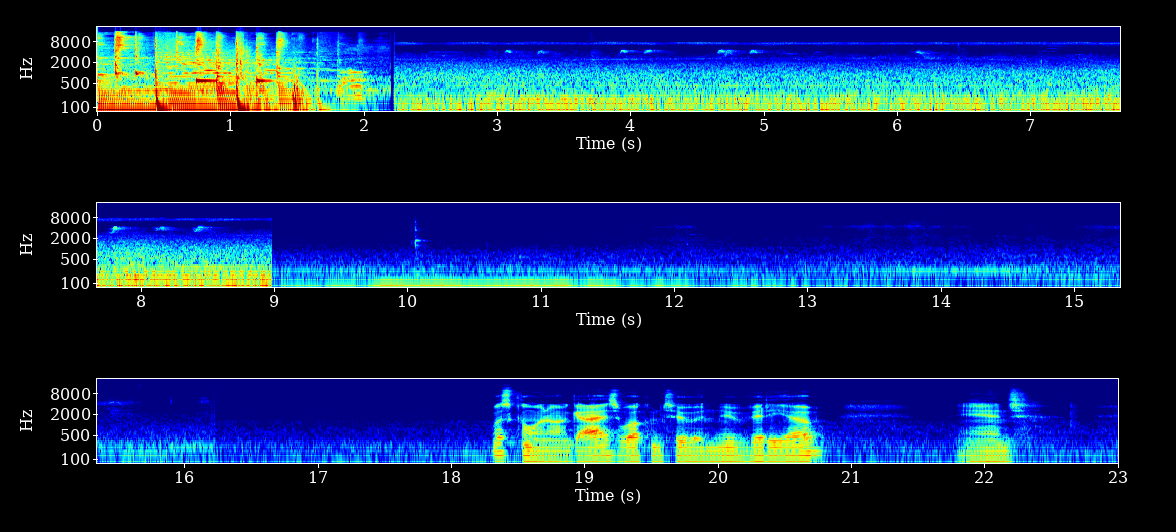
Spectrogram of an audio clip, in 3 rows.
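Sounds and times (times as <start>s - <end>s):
steady outdoor rush: 2.2s - 19.9s
small birds chirping: 2.5s - 9.0s, 11.8s - 16.3s
low room hum: 8.8s - 23.0s.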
